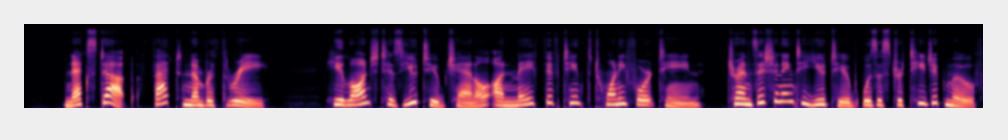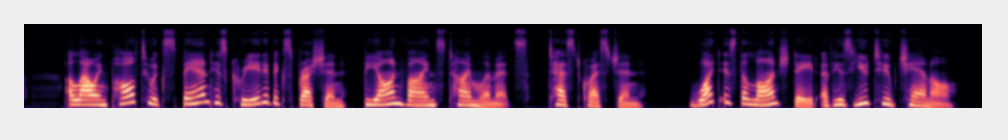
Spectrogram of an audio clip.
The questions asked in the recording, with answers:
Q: what is the launch date of his YouTube channel?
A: May 15, 2014.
